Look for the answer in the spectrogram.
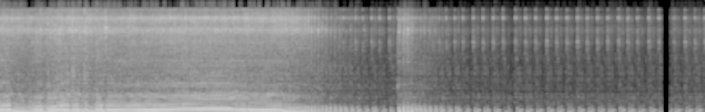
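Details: Motorcycle after carburetor repair for fuel leaking from the overflow, with float needle adjusted: a rev drops to a steady, even thump of about four beats a second with no stumbling; runs healthy, normal running.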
